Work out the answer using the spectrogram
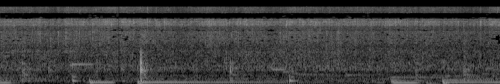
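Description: Chopped onions, garlic, curry leaves and dried red chillies sizzling steadily in hot oil in a kadai while a wooden spatula stirs them: the tempering (tadka) being fried for dal.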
